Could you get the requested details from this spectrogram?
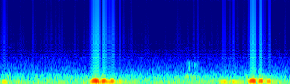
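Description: Southern ground hornbill giving deep, booming calls in two bursts of three hollow notes, about two seconds apart, over a quiet background.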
